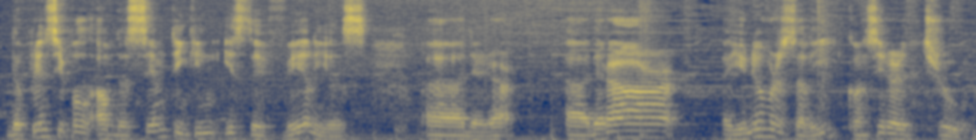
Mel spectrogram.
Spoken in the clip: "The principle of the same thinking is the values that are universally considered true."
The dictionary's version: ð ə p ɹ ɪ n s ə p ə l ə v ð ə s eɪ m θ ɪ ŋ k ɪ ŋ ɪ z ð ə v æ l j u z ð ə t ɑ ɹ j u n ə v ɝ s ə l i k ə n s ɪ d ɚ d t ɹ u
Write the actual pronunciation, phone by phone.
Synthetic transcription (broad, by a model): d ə p ɹ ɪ n s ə p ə l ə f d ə s eɪ m t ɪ ŋ k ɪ ŋ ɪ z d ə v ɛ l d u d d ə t ɑ ɹ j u n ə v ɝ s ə l i k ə n s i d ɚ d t ɹ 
